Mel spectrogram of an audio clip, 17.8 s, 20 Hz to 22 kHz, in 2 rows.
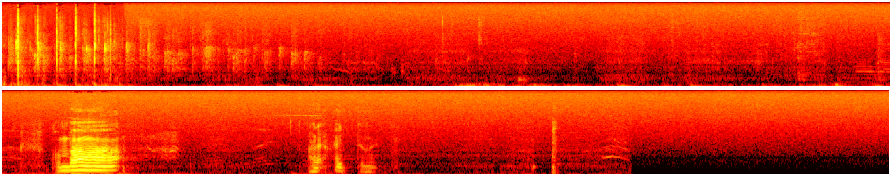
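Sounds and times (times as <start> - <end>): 
audience applause welcoming a speaker: 0.0 - 4.0
speech: 9.4 - 10.1.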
